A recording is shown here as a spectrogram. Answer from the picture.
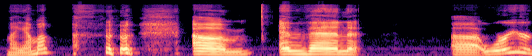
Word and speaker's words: Miami: a place called M apparently they don't pronounce it Miami it's mayama um and then uh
